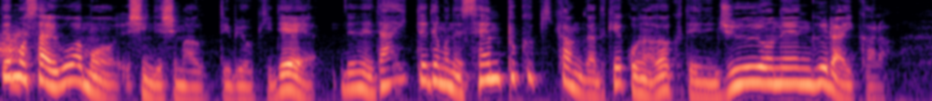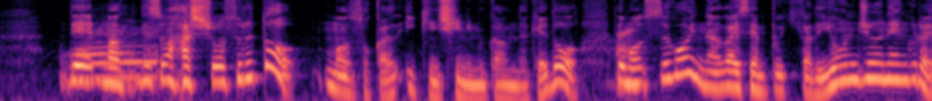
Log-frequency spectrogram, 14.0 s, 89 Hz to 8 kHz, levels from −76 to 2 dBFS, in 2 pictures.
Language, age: Japanese, 40-59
